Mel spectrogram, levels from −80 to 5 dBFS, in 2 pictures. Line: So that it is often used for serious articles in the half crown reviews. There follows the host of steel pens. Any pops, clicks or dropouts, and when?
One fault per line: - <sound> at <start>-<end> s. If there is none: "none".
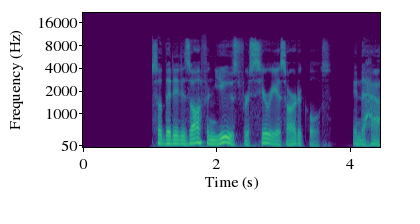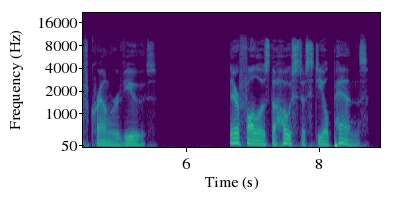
none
